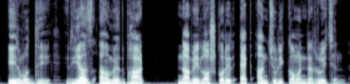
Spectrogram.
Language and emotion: Bengali, neutral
